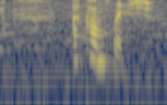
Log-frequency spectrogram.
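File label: "accomplish", British female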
